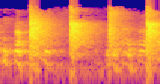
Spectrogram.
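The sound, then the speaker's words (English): Four sharp hand claps land at a steady pace, about half a second apart, each a crisp bright smack that fades quickly, with a faint voice murmuring underneath. “How many times do we wait and, you know, clap for the screen?”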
